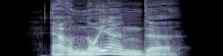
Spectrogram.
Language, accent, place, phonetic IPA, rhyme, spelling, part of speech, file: German, Germany, Berlin, [ɛɐ̯ˈnɔɪ̯ɐndə], -ɔɪ̯ɐndə, erneuernde, adjective, De-erneuernde.ogg
- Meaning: inflection of erneuernd: 1. strong/mixed nominative/accusative feminine singular 2. strong nominative/accusative plural 3. weak nominative all-gender singular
